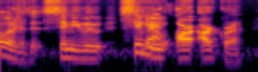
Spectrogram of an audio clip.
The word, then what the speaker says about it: simulacra: Do I pronounce this L or is it simulacra? Simulacra. No, you say those L's.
